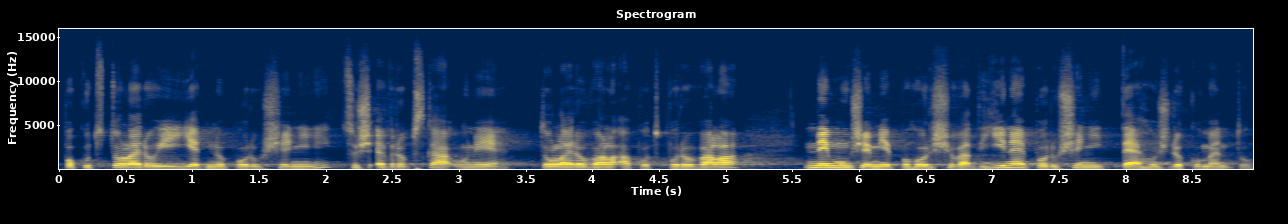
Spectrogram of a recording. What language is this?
Czech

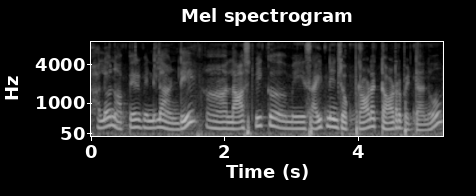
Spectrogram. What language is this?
Telugu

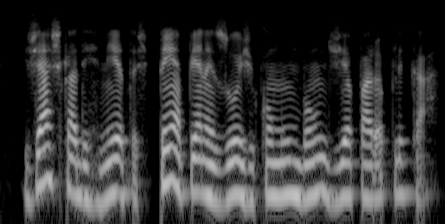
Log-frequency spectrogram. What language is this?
Portuguese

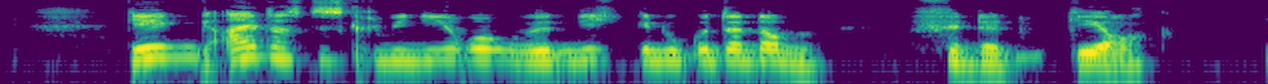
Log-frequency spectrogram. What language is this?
German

